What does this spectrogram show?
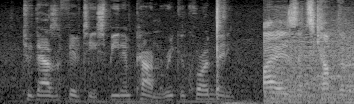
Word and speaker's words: Koroibete: 2015, speed and power, Marika Koroibete.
